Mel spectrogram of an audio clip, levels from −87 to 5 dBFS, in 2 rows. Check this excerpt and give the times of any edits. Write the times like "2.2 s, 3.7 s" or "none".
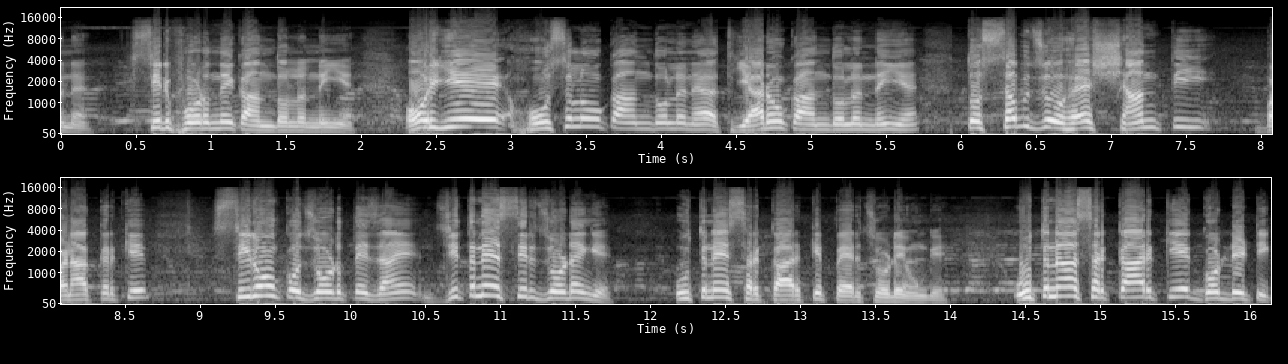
none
